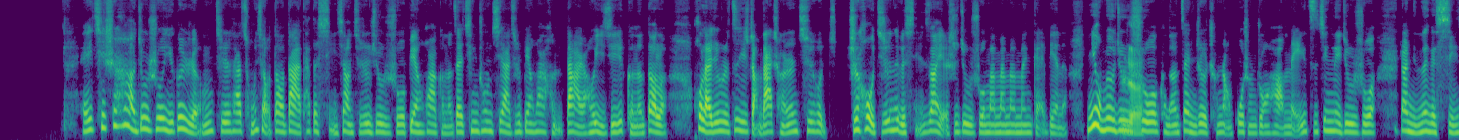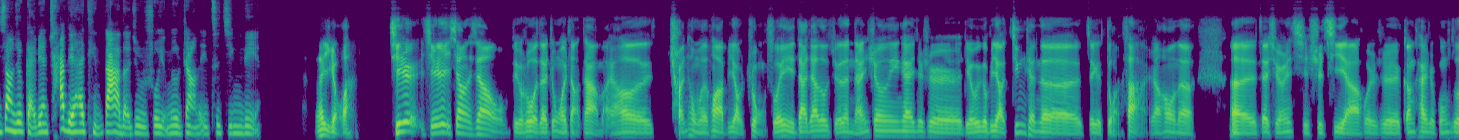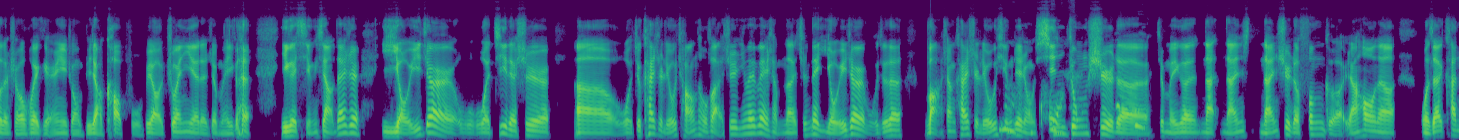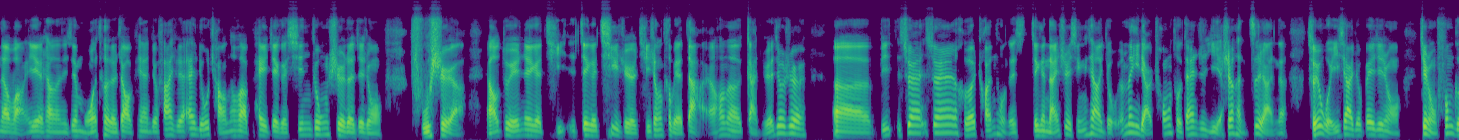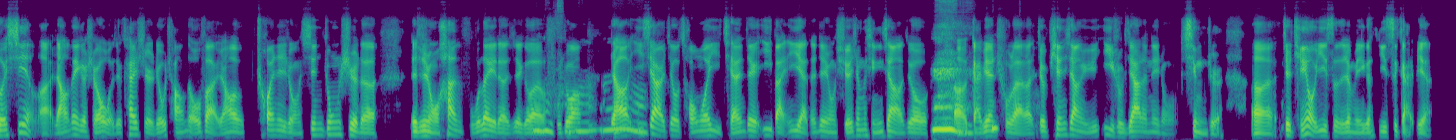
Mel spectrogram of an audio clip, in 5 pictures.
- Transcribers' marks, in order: laughing while speaking: "一个"; laugh; laugh; other background noise
- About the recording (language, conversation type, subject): Chinese, podcast, 你能分享一次改变形象的经历吗？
